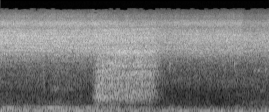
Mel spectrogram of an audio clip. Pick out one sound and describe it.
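Steam hisses sharply from a small locomotive in a short burst.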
